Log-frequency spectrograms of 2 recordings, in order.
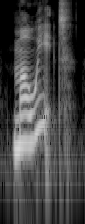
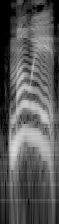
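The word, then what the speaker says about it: Moët: Now, then she reaches for the wine and he's like, oh, Moet. And she corrects him and says, no, Moe. But actually, Moet is the correct pronunciation.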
